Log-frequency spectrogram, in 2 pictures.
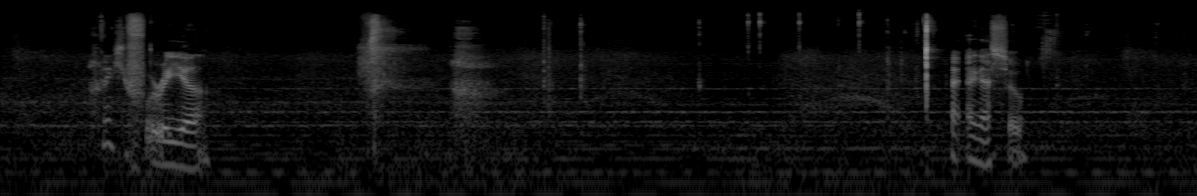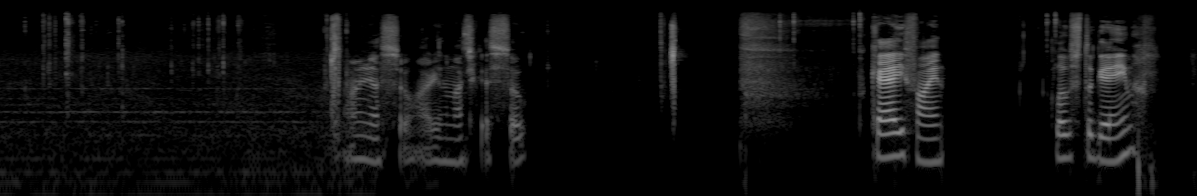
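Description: A young woman speaks calmly into a close microphone, in short bursts.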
